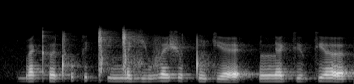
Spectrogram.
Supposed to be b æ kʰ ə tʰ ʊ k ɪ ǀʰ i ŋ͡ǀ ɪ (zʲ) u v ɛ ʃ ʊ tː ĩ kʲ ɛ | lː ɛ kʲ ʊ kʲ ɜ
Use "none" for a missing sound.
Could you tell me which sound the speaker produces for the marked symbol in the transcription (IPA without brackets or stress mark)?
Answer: zʲ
